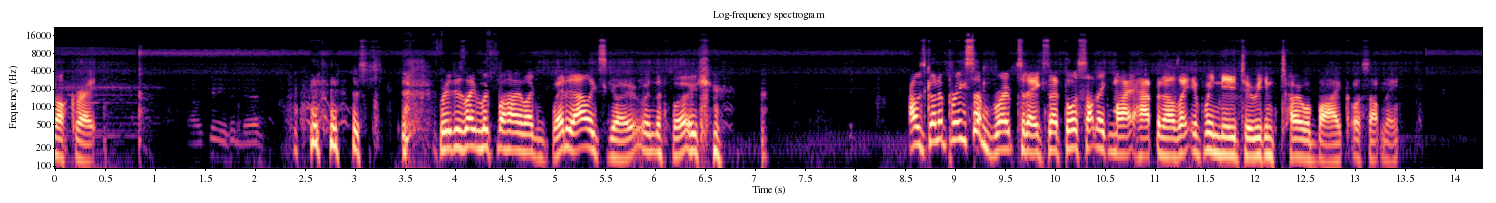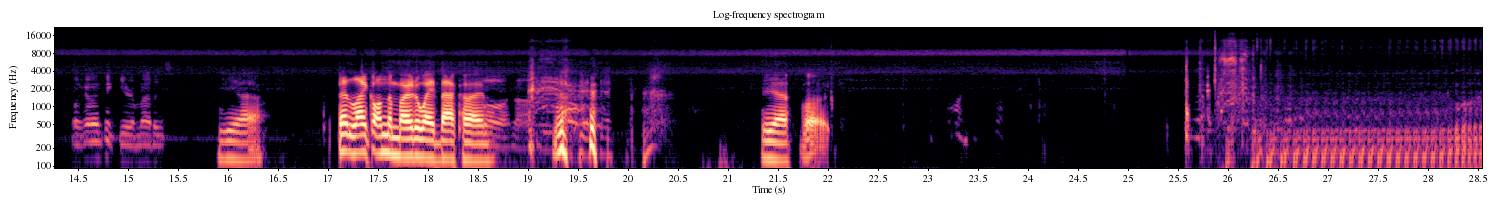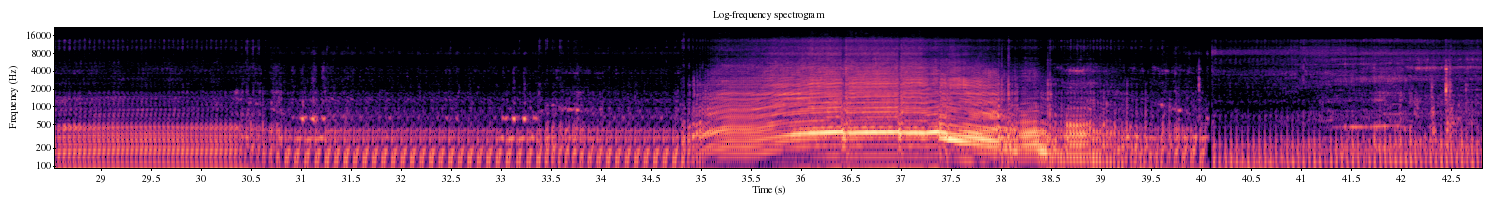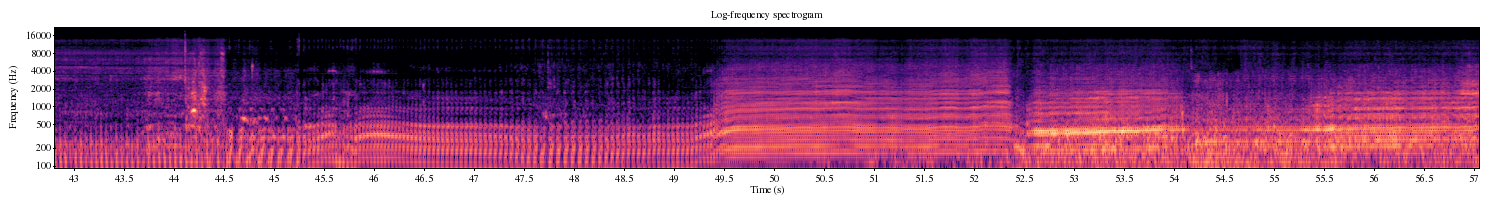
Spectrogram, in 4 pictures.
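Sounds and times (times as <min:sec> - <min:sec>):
motorcycle engine revving: 0:00.0 - 0:08.2, 0:25.9 - 0:57.0.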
